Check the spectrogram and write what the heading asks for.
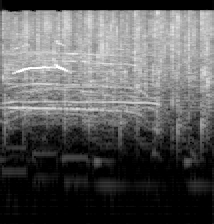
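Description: A sudden burst of crowd applause and cheering, loud from the first instant, over light background music.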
